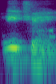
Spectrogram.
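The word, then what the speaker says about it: Achane: That offense seems unstoppable right now, especially with Mostert and Akane. I can't pronounce his name. Is that it? From A&M, I believe. Yeah, A-Chain? Yeah. A-Chain, something like that. A-Chain, yes. That's it.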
